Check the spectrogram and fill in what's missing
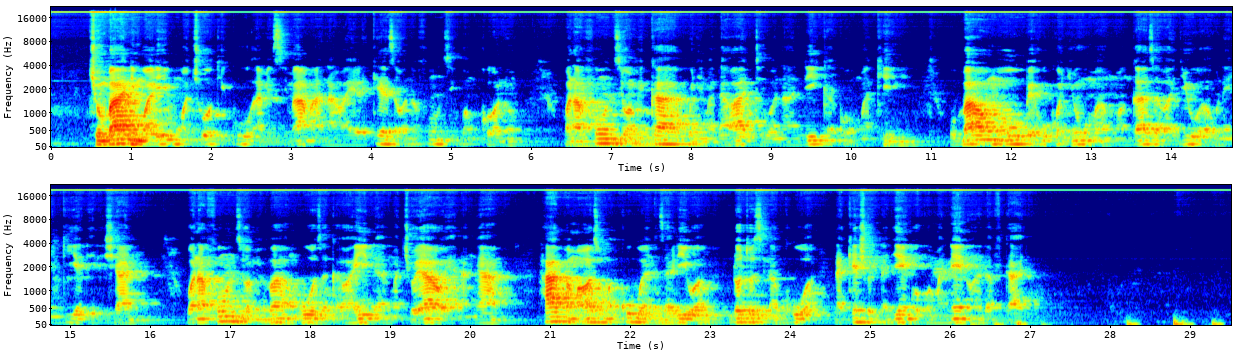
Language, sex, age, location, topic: Swahili, male, 50+, Dar es Salaam, education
